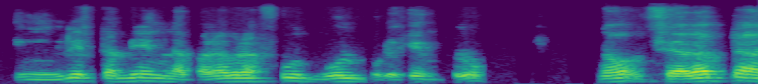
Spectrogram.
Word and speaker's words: fútbol: en en castellano no fútbol es una palabra grave que termina en L y que por lo tanto tiene que llevar acento en la u básquetbol también se escribe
